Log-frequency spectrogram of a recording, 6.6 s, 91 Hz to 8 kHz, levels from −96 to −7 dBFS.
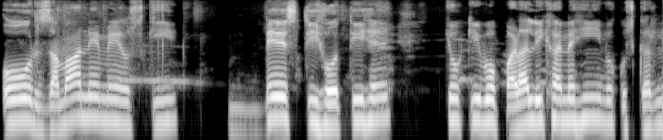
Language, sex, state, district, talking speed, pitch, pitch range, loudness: Hindi, male, Uttar Pradesh, Jyotiba Phule Nagar, 145 wpm, 170 Hz, 155-180 Hz, -16 LUFS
